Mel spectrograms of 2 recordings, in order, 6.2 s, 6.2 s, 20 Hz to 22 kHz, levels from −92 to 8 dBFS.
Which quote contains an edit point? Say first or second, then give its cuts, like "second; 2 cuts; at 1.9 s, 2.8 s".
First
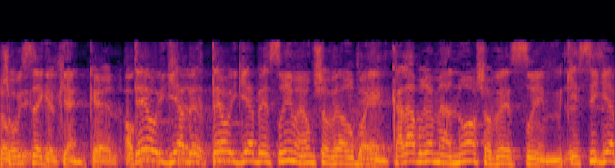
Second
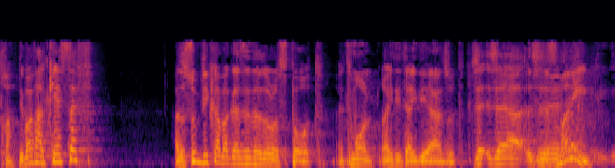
second; 1 cut; at 4.7 s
